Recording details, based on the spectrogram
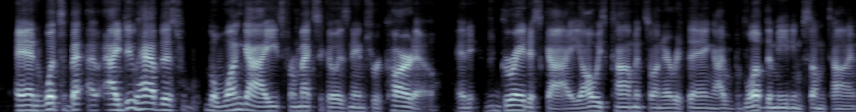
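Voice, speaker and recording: A man's medium-pitched voice with a Midwestern accent, fairly quick and with hardly any pauses, lively in intonation, in a dry, close sound with no echo. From US Midwest, small town in Indiana. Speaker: YouTube creator. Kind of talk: casual chat.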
